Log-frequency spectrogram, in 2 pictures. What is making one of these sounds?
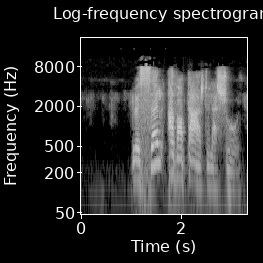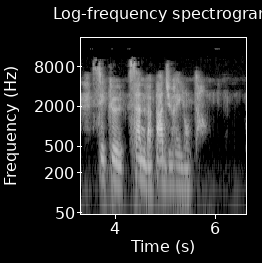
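A middle-aged woman speaks with feeling, close by.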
